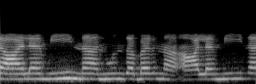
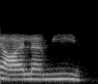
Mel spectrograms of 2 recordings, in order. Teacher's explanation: नून पर जो जबर है वो खत्म हो जाएगा।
